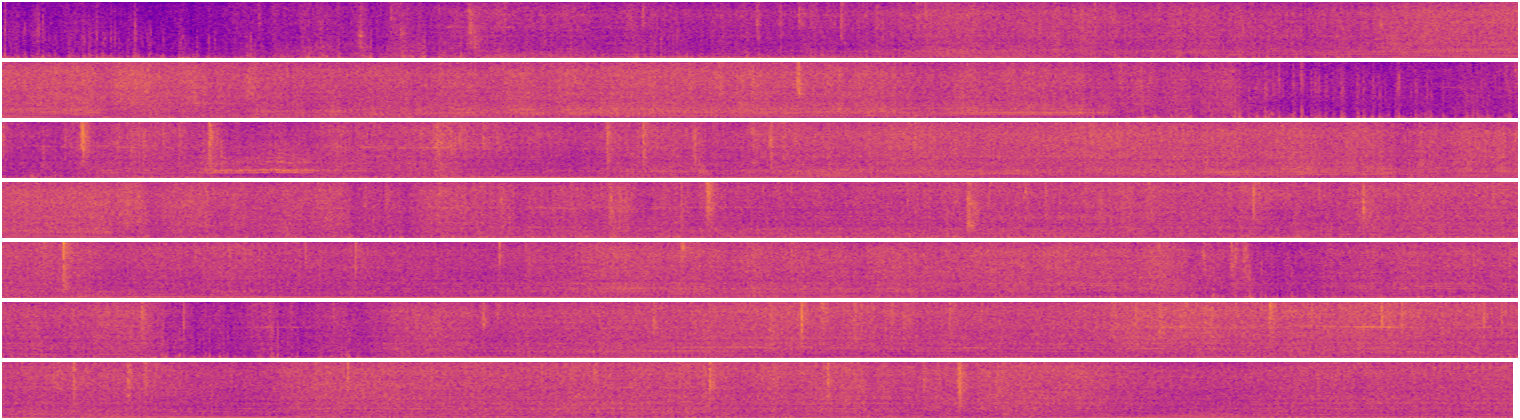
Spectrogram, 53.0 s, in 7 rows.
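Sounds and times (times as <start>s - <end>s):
car engine revving under acceleration: 0.0s - 53.0s.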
